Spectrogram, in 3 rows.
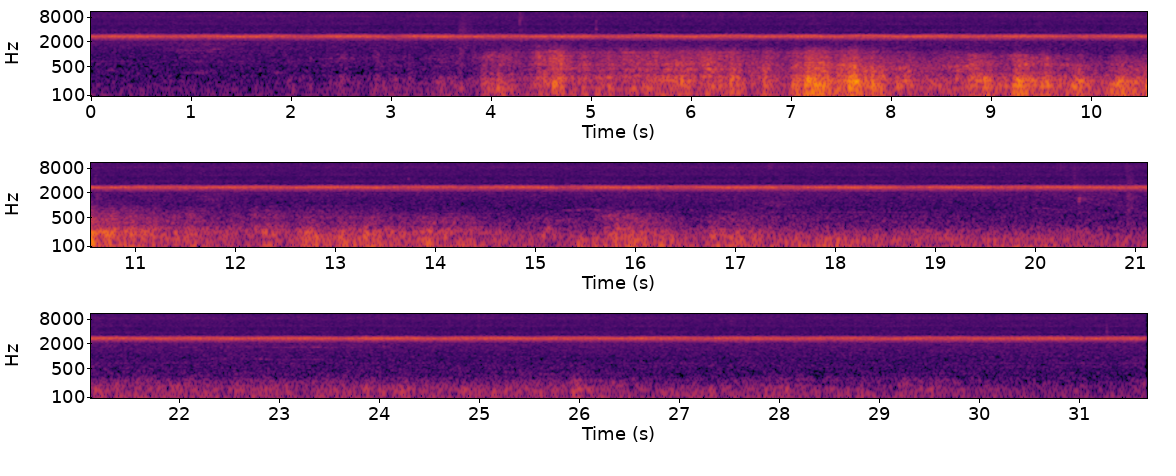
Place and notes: Campo do Gerês, Portugal - Thunderstorm - Thunderstorm
Thunderstorm in the distance, with criquets, owls and ocasional dogs, at Peneda-Geres park, Portugal. Recorded at 4 am in the morning with a SD mixpre6 and a BP4025 XY stereo microphone.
